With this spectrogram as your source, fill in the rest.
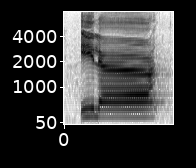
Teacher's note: لام کو اوپر کھینچنا ہے ایک الف کی لمٹ میں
